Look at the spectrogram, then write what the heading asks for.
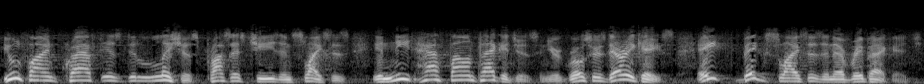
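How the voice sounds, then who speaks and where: A man's voice: fairly high pitch, big pitch swings, measured pace, hardly any pauses, slight background noise. A man announcing and narrating a 1950s radio show in scripted style. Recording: muffled old radio recording, loud music.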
